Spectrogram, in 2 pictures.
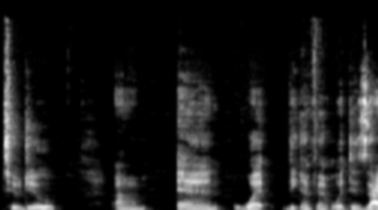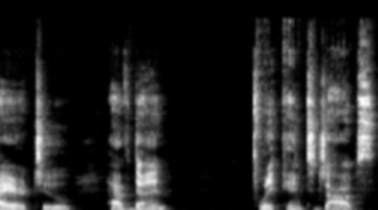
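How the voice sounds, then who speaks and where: A woman hosting a paranormal session, talking to spirits with solemn questions in a halting, deliberate way on a noisy amateur recording. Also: on the low side, steady tone, vocal fry. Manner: halting, deliberate, pausing between phrases.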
